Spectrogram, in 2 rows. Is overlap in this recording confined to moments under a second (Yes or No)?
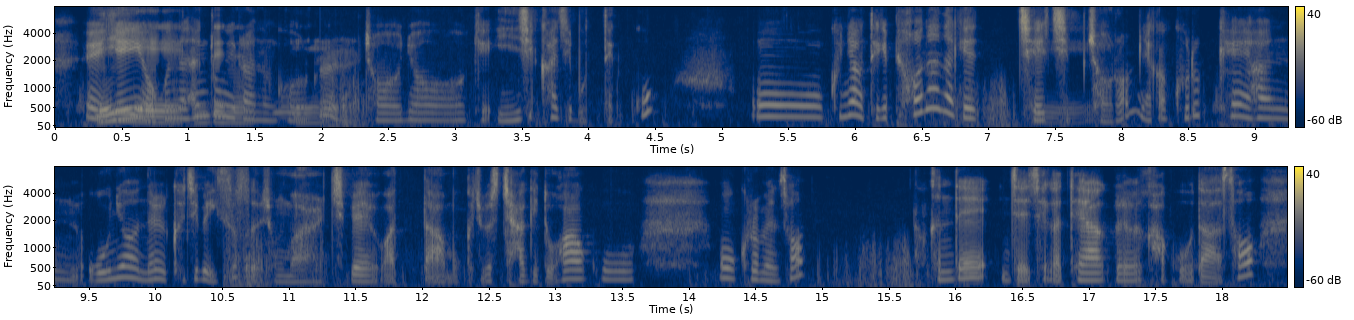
No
